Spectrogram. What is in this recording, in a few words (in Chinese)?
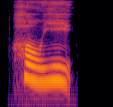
"后裔", Chinese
